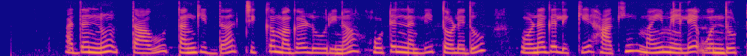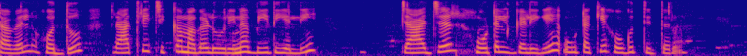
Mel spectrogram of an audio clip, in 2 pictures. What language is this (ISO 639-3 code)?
kan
